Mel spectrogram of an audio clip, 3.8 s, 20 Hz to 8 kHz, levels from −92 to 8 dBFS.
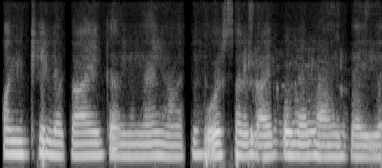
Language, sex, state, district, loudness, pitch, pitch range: Hindi, female, Haryana, Charkhi Dadri, -17 LUFS, 175 Hz, 165-180 Hz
